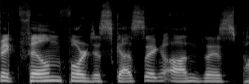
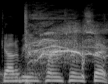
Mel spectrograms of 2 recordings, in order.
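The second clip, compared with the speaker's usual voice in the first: insistent repeat; much faster than usual. Pretend. Host overruling co-host's no about the year, mock insistent. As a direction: push it out fast over the objection.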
